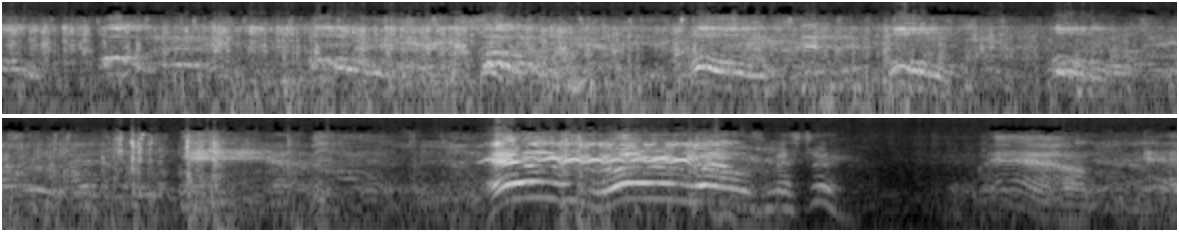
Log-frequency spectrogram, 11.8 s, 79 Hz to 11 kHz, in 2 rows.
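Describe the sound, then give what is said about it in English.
A stagecoach with horses pulls in at Roaring Wells amid a busy clatter of wheels and hooves, with voices calling out over it and a sharp burst near the end before things quiet down. “And then, on the incoming stage of Roaring Wells, nearly 2,000 miles to the westward...”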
